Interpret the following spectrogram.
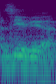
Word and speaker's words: Zevia: Zevia, yeah.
